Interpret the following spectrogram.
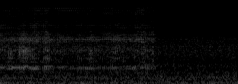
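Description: Faint background hiss and low rumble with no distinct event. The hiss drops away about one and a half seconds in.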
